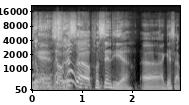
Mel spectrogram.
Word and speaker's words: Plasencia: So this Plasencia, I guess I pronounced it correctly.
